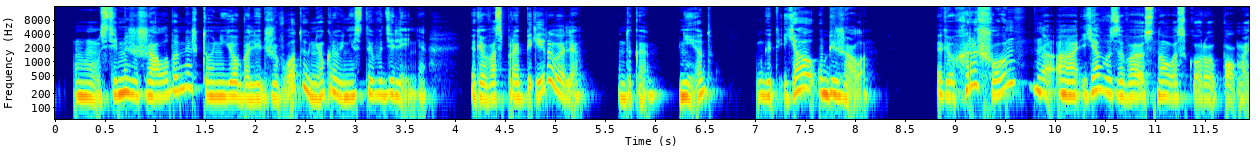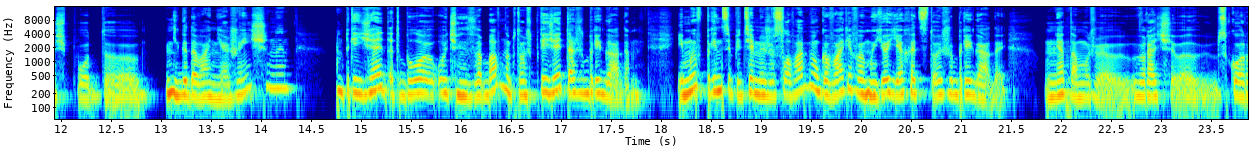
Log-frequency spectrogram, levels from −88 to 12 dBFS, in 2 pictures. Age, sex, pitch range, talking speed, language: 20-39, female, 180-230 Hz, 170 wpm, Russian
